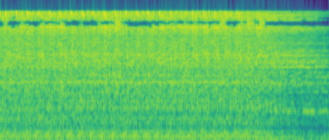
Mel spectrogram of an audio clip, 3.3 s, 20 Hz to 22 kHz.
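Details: 2006 Toyota Corolla with rough idle and engine shake on acceleration: loud idle with an uneven, lumpy beat about four times a second and a shake through it; one cylinder dead from a bad ignition coil.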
